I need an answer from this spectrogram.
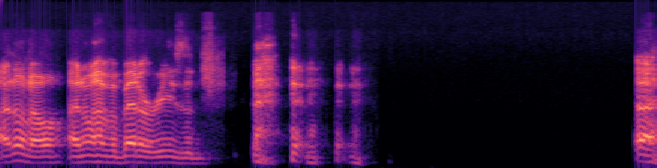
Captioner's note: laughs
